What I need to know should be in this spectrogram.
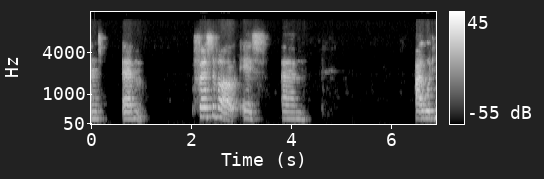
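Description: An older woman speaks calmly and clearly, close to a microphone, with short pauses.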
